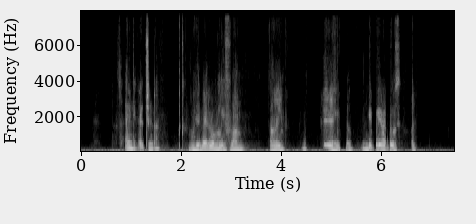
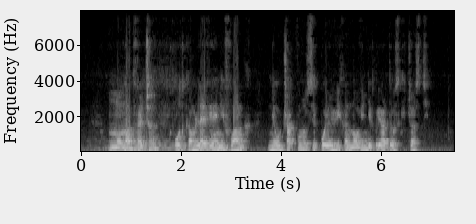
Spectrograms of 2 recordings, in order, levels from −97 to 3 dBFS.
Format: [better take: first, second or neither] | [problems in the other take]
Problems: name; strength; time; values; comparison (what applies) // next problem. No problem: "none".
second | noise reduction (neural diffusion model UNIVERSE++)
